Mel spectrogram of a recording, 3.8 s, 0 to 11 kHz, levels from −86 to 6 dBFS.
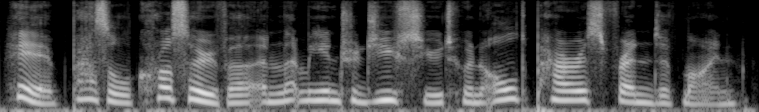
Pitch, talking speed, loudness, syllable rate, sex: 220 Hz, 255 wpm, -17 LUFS, 6.3 syllables/s, female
